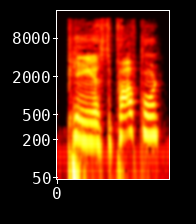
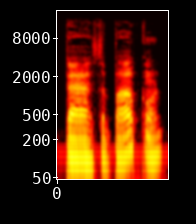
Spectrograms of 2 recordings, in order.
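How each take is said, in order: First: It is said in a normal voice. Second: It is said in a put-on deep voice.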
